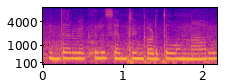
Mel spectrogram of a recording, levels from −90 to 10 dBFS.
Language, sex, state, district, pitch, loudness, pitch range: Telugu, female, Telangana, Mahabubabad, 260 Hz, -12 LUFS, 250-270 Hz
